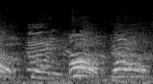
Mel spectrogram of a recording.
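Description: A crowd chants together, led by one person, in loud, rhythmic unison, voices rising and falling in repeated drawn-out shouts with a strong, raw edge.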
